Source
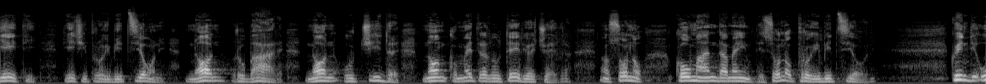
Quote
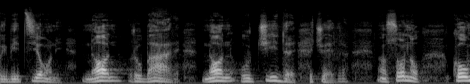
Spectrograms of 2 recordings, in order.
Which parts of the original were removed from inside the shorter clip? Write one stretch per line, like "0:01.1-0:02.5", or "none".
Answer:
0:04.1-0:05.3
